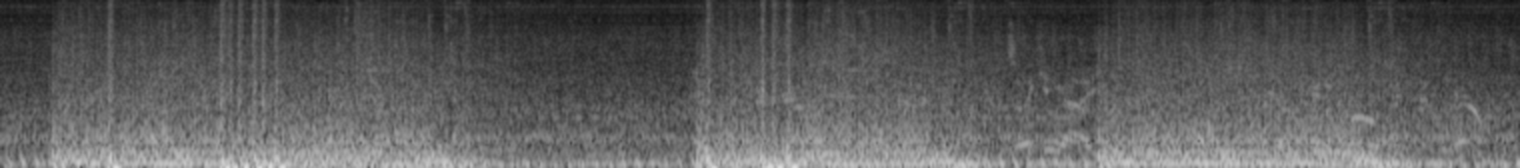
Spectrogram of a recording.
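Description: A heavy gun fires rapid booming bursts.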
